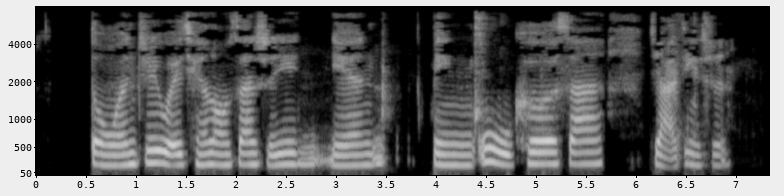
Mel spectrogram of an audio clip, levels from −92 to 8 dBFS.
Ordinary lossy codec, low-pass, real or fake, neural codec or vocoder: MP3, 32 kbps; 7.2 kHz; real; none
